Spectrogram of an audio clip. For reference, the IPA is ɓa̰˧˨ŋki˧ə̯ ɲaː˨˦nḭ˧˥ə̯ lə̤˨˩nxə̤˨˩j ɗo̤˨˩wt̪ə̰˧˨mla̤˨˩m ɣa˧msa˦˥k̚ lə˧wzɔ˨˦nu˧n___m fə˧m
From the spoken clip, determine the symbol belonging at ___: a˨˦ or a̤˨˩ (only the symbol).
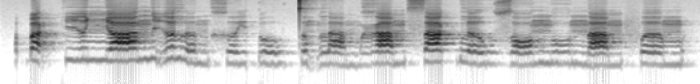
a˨˦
